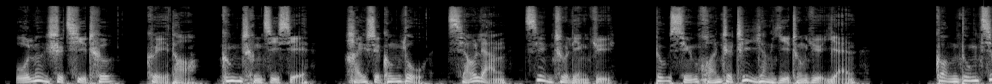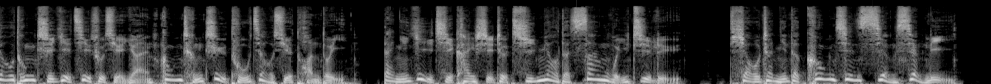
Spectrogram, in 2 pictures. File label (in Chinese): 男 课件 工程制图及CAD课程视频解说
